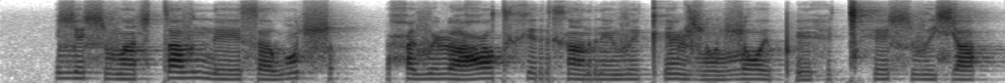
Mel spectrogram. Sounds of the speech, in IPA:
ɮeɬvãɬtav ne sɐwɔ̃ɬ | ħɪvɪɭaʕɔt xerxãrẽ vekʼẽɭɮɔ̃ ɮɔɪ̯ pʼẽhɪ ǀʰeɬ vɪɕa

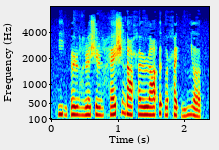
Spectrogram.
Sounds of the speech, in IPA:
ji̤ʔə˞ɭɑ̤ ɭʌʃəɭɑ̤hæ ʃɑ̤ɾɑ ħə˞ɹɑ ʔəʔuħɪ ʔṳ ʎʌ

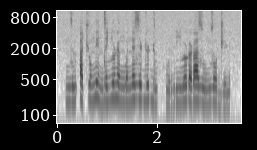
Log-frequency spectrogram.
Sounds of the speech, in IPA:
nzɯ˩˥ʔa˧t͡ʃ o˧ne˥˩ndɛ˧ ʎo˥ɳɛ˧ŋʷɛ˧nɛ˥ ze˥ɖɯ˥ ɖɯ˩˥kʷʰɯ˩ri˧ lo˥ɽʌ˩˥ɽa˥ zu˧nzo˥˩ d͡ʒi˩ɳ

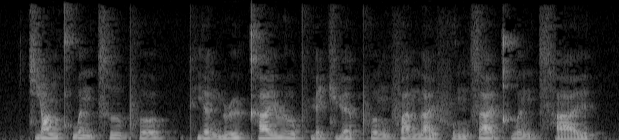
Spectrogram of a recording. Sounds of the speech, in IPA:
t͡ɕjɑ˧˥ŋkʰwə˥˩nt͡sʰɹ̩˥pʰɤ˧˥ | pʰjɛ˨˩nɻɻ̩˥˩kʰa˥ɪ̯ ɻɤ˥pʰɥɛ˨t͡ɕɥɛ˧˥ pʰɤ˥˩ŋfa˥na˨˩ɪ̯ fʊ˧˥ŋsa˥˧ɪ̯kʰwə˥˩n t͡sʰa˧˥ɪ̯

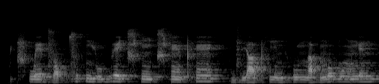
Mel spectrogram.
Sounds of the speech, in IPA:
t͡ɕʰwe˧d͡zɔ˨p̚ d͡zu˦k̚ ŋju˧ be˥˧t͡ɕʰĩ˧t͡ɕʰẽ˧pʰẽ˦ | d͡zja˨˩pʰi˨˩n hu˧n̪a˨p̚ ŋo˧ bɔ̃˧mŋe˧n

